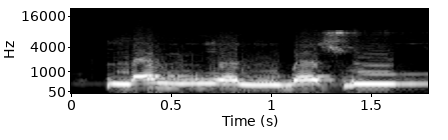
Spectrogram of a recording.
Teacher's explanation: میم کے بعد میں یا آیا تو ہم نے کیا کیا، میم کی آواز کو ظاہر کر کے پڑھا، لم اس طرح سے نہیں پڑھا، لم یلبسو۔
